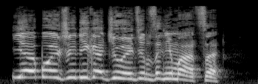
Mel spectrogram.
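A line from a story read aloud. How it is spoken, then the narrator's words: Yell. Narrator (Russian): завопил Чарли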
